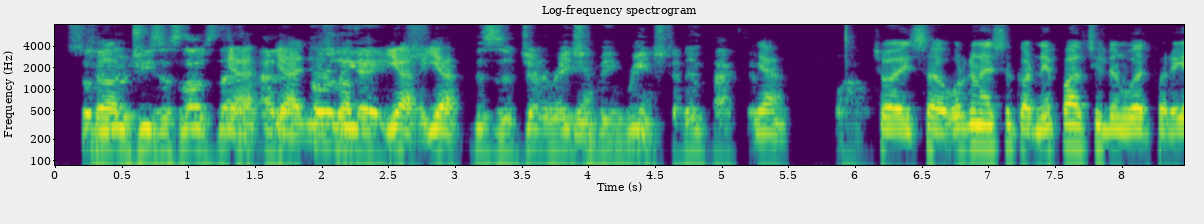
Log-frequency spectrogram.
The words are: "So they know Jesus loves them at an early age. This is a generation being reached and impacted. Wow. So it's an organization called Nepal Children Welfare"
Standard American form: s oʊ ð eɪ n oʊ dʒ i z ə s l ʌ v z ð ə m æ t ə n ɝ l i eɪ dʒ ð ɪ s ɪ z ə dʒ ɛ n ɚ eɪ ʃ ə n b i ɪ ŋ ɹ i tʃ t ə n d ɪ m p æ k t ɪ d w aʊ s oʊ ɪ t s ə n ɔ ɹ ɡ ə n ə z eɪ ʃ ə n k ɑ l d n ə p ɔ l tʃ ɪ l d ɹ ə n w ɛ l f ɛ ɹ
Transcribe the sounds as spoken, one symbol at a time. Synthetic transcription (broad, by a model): s oʊ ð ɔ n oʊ dʒ i z ə s l ʌ v z ð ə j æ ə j ɝ l i eɪ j ð ɪ s ɪ z ə dʒ ɛ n ɚ eɪ ʃ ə n b i ɪ ŋ ɹ i tʃ t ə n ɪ m p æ k t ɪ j w aʊ s oʊ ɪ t s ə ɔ ɹ ɡ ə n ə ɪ s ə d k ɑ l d n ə p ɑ l tʃ ɪ l d ɹ ə n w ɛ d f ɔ ɹ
